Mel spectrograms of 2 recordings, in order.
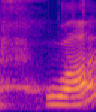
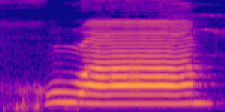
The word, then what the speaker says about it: froid: Et bien, froid, ça va s'écrire comme frais. Sauf que comment on fait le son OA? Avec un O. OI. Froid.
